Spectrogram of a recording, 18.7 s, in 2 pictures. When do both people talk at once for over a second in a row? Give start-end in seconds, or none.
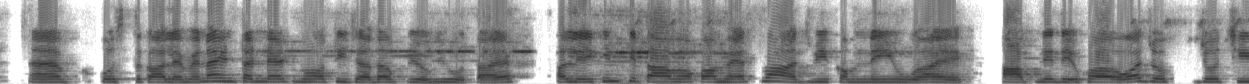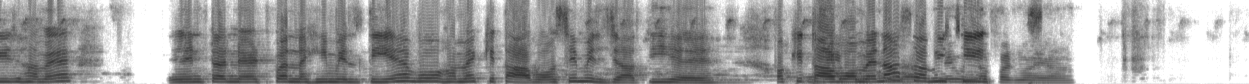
15.5-17.2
